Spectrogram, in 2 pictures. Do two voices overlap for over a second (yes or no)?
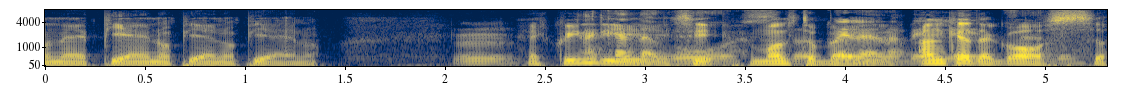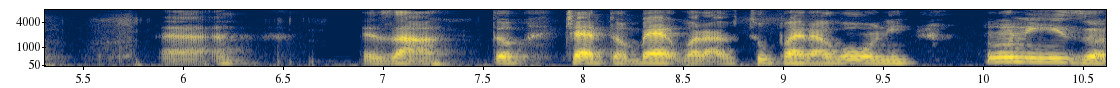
yes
